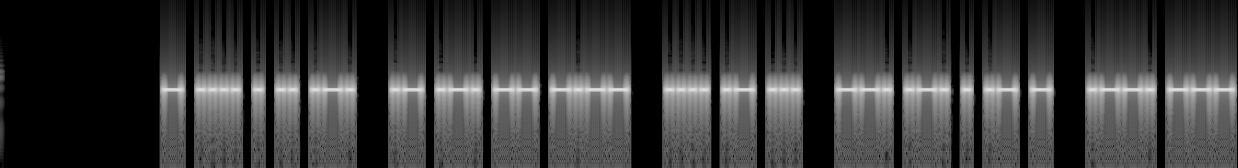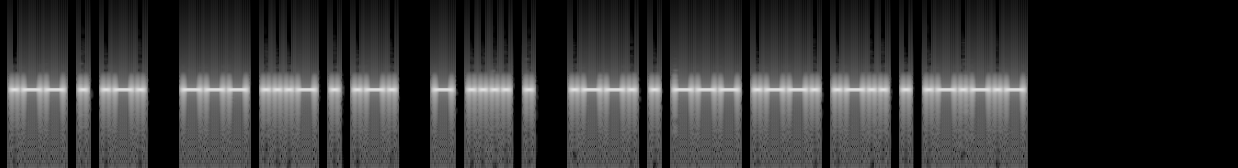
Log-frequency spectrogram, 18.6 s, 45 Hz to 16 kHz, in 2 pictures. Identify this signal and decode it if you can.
Morse code, heard as a keyed tone, about 28 wpm, 700 Hz. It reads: THEIR ARMY HAS GREAT POWER OVER THE PEOPLE.
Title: Sentences from Top 1000 Words - Review Part 5 - 28wpm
